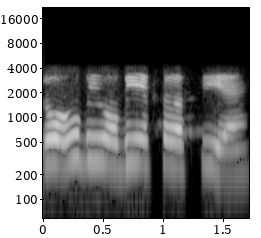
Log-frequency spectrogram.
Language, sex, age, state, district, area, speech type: Hindi, female, 45-60, Uttar Pradesh, Mau, rural, conversation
